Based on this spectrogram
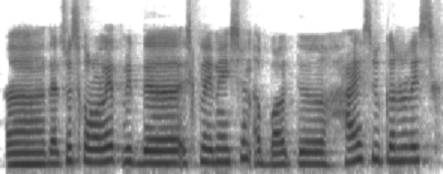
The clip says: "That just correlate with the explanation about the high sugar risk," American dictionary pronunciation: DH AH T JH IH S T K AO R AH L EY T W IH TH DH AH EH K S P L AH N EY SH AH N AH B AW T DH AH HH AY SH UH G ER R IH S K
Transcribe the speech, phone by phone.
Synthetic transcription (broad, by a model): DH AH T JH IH S K AO R AH L EY T W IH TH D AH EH K S P L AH N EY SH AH N AH B AW T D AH HH AY S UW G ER R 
